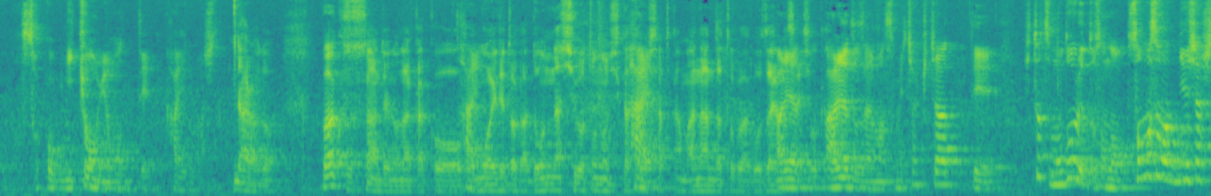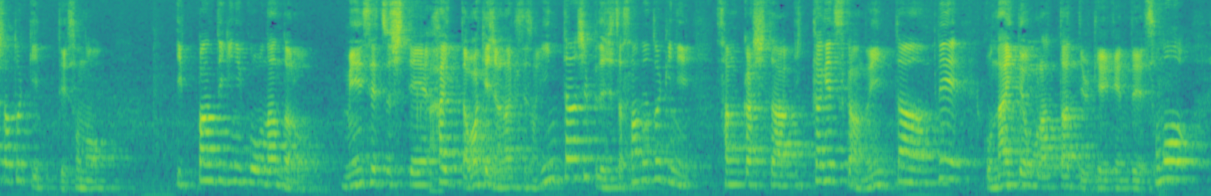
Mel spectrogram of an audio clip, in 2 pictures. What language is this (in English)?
Japanese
